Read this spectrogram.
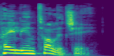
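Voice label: "paleontology", British English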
